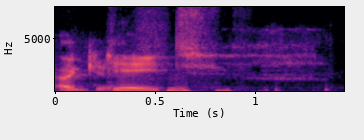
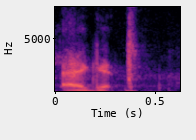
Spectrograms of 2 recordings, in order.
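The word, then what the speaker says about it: agate: It's like a gate. Oh, a gate. It's a gate, but it's pronounced eggot.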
